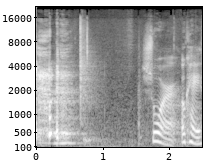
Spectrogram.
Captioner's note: coughing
